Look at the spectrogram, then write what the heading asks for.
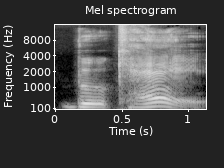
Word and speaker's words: Bucket: events of the series she's apparently decided that it's actually pronounced bouquet it's very kind of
